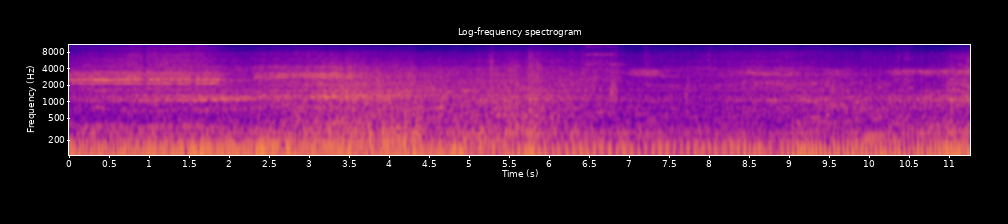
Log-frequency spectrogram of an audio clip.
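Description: Yamaha R15 V3 motorcycle's single-cylinder engine running steadily while the bike is ridden.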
